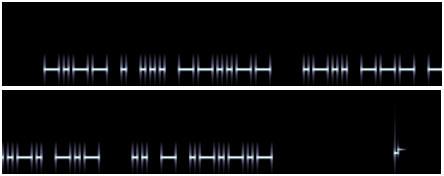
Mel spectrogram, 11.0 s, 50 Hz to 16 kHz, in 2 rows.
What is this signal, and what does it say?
Morse code, heard as a keyed tone, about 20 wpm, 700 Hz. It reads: YES, LOCK IT.
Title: Sentences from Top 1300 Words 20wpm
